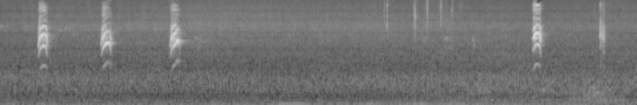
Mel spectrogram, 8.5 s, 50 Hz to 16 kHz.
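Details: Young Malaysian pied fantail recorded on 22 July 2022, giving sharp, high single notes, three spaced about a second apart, then a pause before a fourth, over a low rumbling hum like distant traffic.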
